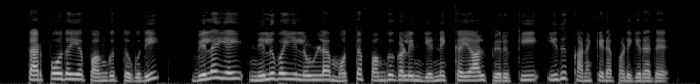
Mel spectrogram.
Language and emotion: Tamil, neutral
